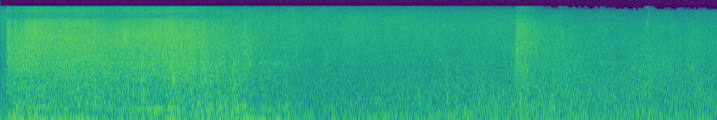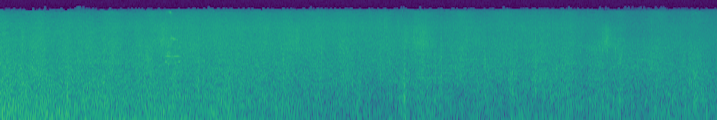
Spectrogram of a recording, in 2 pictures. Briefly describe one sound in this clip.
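Strong wind roars over a stormy sea and slowly dies down.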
